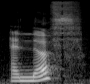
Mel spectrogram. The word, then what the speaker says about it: œuf: Enough the F is pronounced.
